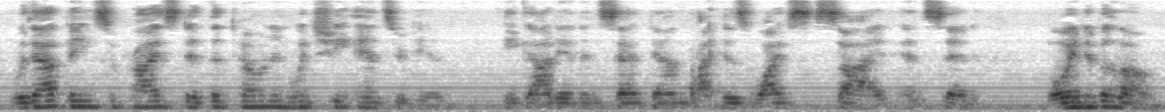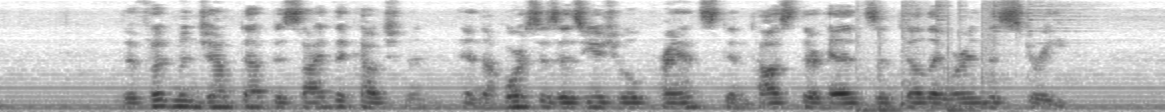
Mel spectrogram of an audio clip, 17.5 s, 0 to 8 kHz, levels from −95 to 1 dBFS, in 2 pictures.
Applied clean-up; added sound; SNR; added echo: none; Bass drum / Snare drum; 12 dB; reverberation time 0.3 s.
